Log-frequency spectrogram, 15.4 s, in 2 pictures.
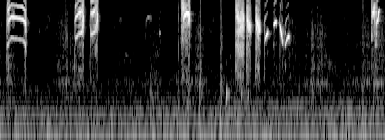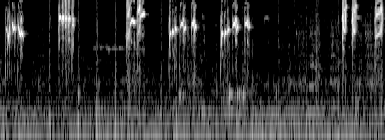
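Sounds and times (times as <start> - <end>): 
female greater green leafbird calling: 0.0 - 5.9, 8.8 - 13.1, 14.5 - 15.3.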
